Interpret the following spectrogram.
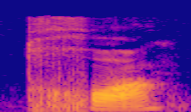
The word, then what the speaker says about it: trois: So just like we pronounced zéro with air passing through the throat for the letter R, we also have trois with aspirated R, again air passing through the throat.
